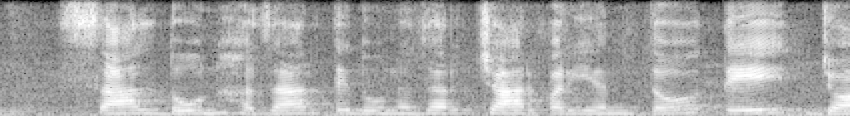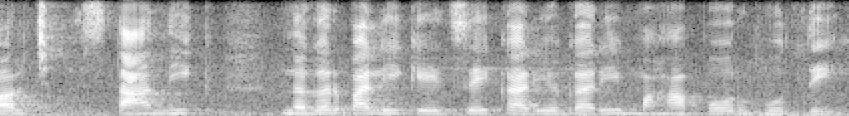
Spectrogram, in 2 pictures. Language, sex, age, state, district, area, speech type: Marathi, female, 45-60, Maharashtra, Ratnagiri, urban, read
